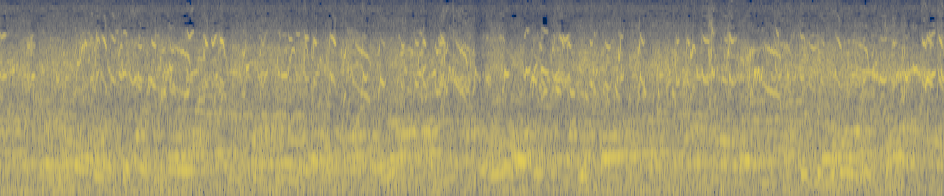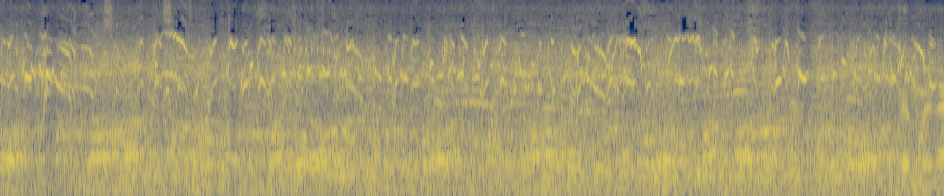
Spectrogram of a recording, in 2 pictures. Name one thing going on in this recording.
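Many small birds chirp and twitter busily up close.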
